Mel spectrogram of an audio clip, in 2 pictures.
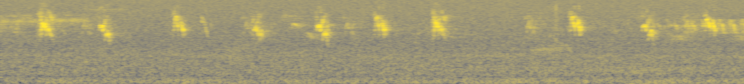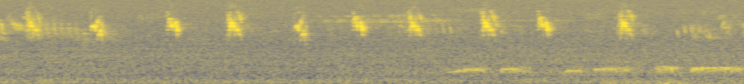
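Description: A small bird chirps repeatedly, close by.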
